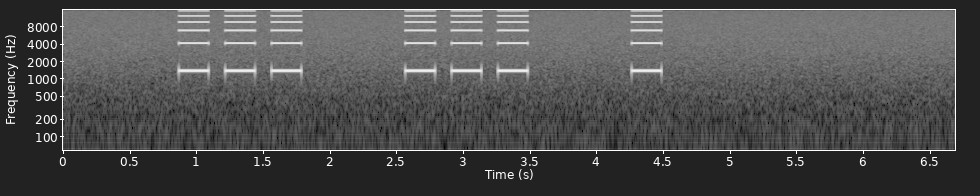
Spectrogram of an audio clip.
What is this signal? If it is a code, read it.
Beep code, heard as beeps from a small speaker, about 1390 Hz. 3-3-1.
